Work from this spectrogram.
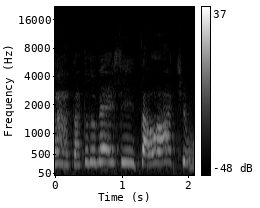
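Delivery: very high, slow, fake cheerful voice.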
